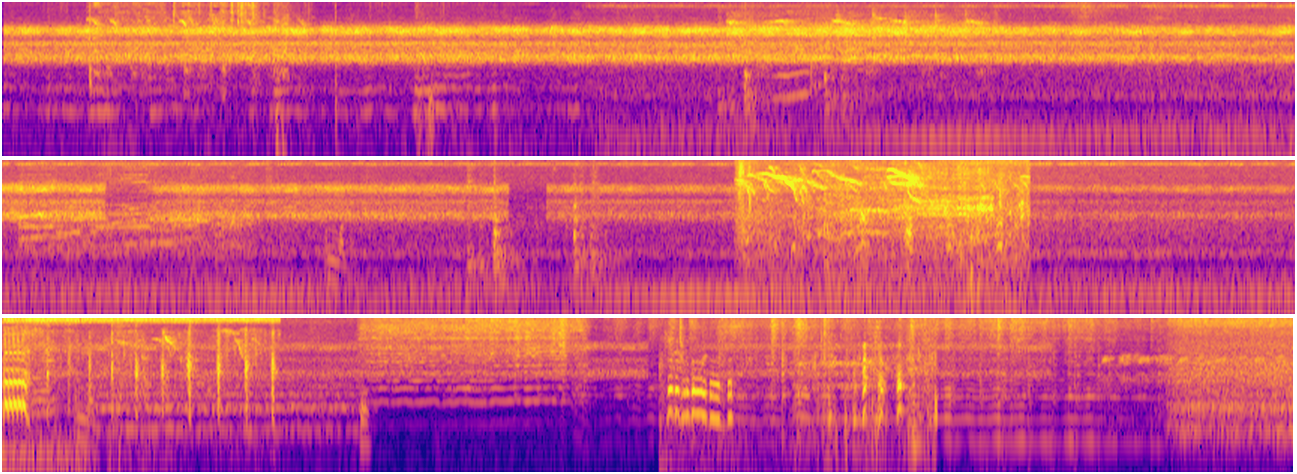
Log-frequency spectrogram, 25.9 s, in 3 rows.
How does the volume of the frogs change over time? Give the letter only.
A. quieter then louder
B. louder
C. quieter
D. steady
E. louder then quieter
C.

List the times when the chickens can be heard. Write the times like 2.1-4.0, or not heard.
0.6-2.0, 4.8-6.7, 8.7-10.3, 13.5-15.5, 17.2-19.1, 21.6-23.5.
